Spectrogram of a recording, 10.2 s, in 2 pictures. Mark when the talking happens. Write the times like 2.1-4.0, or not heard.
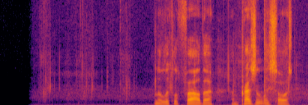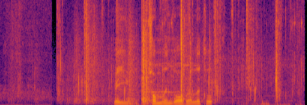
2.5-4.8, 7.0-8.7.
